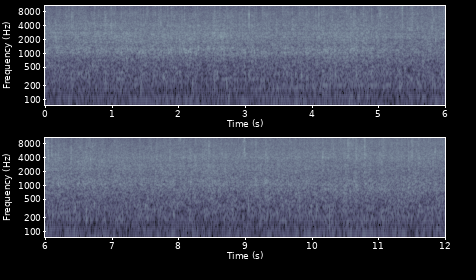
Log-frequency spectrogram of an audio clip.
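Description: Small footsteps patter quickly across the ground.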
